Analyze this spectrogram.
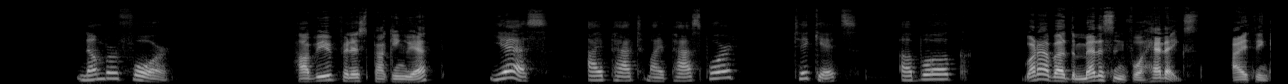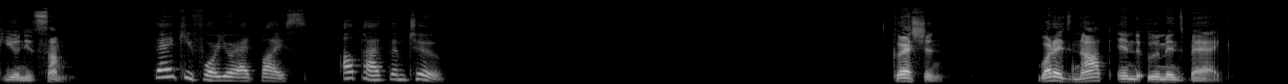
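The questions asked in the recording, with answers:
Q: What is not in the woman's bag?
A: medicine for headaches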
